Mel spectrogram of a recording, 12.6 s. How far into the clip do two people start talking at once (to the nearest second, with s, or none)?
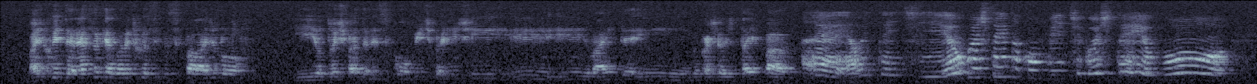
none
